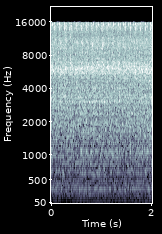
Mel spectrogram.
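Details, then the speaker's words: Hyundai 3.8 L V6 with about 120,000–125,000 miles, after valve cover gasket replacement for an oil leak onto the alternator: steady, even idle with no knocks or stumbles, no check engine light; runs smoothly. "well no check engine light on so far so that's good runs pretty smooth for 120,000 on it 125"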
